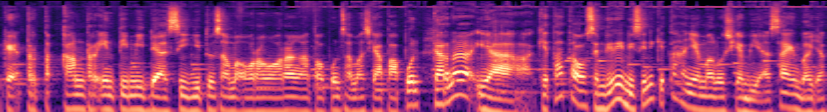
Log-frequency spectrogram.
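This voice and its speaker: A man with a thin, shrill voice, giving an informal, encouraging educational talk as a content creator, slipping in English phrases. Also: a little mellow. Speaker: content creator and public speaking coach. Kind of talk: casual motivational educational vlog talk.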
